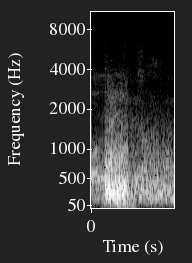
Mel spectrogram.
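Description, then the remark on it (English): A short, deep rumble of thunder swells quickly and then settles into a lower, steady grumble, lasting under a second. “like a storm.”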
